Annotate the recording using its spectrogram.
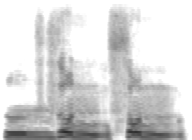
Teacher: صاد دو پیش سن سن سن پیچھے سے زبان کی جاڑ بھی اٹھے گی اور موٹا پڑا جائے گا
